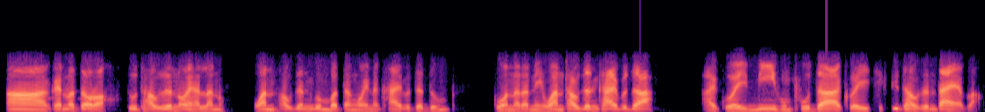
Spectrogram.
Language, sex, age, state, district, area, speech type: Manipuri, male, 30-45, Manipur, Churachandpur, rural, conversation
